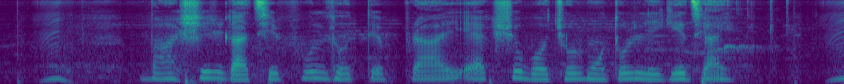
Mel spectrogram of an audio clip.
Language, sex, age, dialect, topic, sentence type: Bengali, female, 25-30, Standard Colloquial, agriculture, statement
